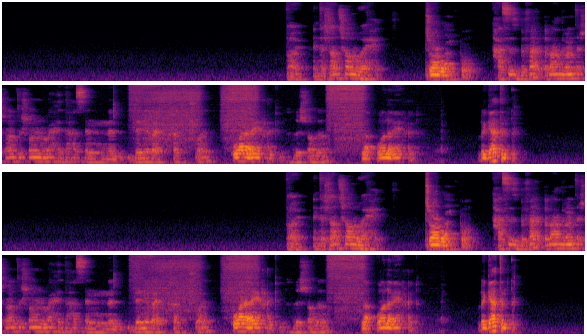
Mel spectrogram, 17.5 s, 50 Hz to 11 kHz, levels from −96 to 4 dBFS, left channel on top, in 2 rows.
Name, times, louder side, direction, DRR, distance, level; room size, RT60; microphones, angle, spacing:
voice 1, 4.3-5.7 6.3-6.7 7.4-11.9 13.0-13.6, equal, 5° right, -6 dB, 0.9 m, -37 dB
voice 2, 6.3-7.1 12.2-12.9 14.1-14.9 15.9-16.5, right 1 dB, 30° right, 6 dB, 0.4 m, -28 dB
sound 1, 9.3-9.9 10.4-12.6 13.4-14.2 14.8-14.9 15.3-15.4, left 2 dB, 35° left, 1.0 m, -40 dB
6.4 x 2.2 x 2.3 m, 0.40 s
head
